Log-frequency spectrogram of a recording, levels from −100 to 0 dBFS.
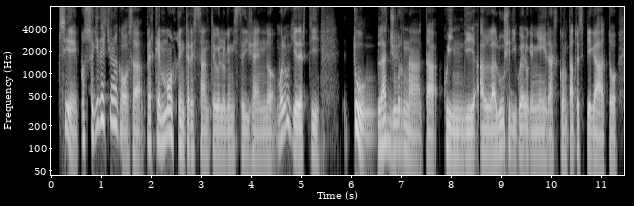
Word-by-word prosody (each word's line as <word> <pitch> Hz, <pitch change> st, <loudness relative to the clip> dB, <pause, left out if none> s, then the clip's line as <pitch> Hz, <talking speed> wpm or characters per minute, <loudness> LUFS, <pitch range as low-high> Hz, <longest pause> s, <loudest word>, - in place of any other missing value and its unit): Sì. 80 Hz, -1 st, +1 dB
Posso 140 Hz, +4 st, -2 dB
chiederti 235 Hz, +4 st, -1 dB
una 215 Hz, -2 st, +3 dB
cosa? 85 Hz, -, 0 dB
Perché 125 Hz, +2 st, 0 dB
è -, -, +1 dB
molto 140 Hz, -1 st, +2 dB
interessante 100 Hz, -5 st, -2 dB
quello 85 Hz, -1 st, +1 dB
che 90 Hz, -, -3 dB
mi 90 Hz, -, -4 dB
stai 90 Hz, +1 st, -5 dB
dicendo. 85 Hz, 0 st, -3 dB
Volevo 155 Hz, -, +1 dB
chiederti: 95 Hz, -, +1 dB, 0.7 s
tu 75 Hz, 0 st, +4 dB
la 115 Hz, +4 st, +4 dB
giornata, 90 Hz, -8 st, -1 dB
quindi, 85 Hz, -3 st, +1 dB
alla 90 Hz, -1 st, +2 dB
luce 105 Hz, +4 st, 0 dB
di 90 Hz, -4 st, -2 dB
quello 95 Hz, +2 st, +1 dB
che 85 Hz, -, -3 dB
mi 85 Hz, +1 st, -2 dB
hai 85 Hz, 0 st, 0 dB
raccontato -, -, -2 dB
e -, -, 0 dB
spiegato, 80 Hz, -5 st, 0 dB
90 Hz, 155 wpm, -25 LUFS, 85-110 Hz, 0.7 s, tu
